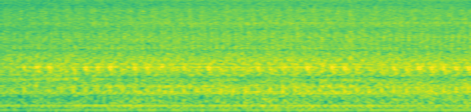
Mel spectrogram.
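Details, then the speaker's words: Hyundai Getz petrol engine, first cold start after hydraulic lifter replacement: steady, even idle with only a soft light valve tick and no heavy knock. Lifter knock fixed; slight jerking when cold remains. Normal idle. "і по факту вже можна сказать що заспокоїлись тобто перед ремонтом там був звук Скажем так виражений дуже"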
